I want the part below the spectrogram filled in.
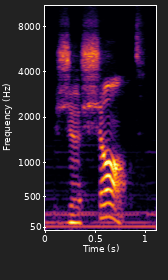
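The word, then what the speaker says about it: je chante: I sing in French the correct answer is jashant weirdly we wouldn't keep the spelling Shantae and that's because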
